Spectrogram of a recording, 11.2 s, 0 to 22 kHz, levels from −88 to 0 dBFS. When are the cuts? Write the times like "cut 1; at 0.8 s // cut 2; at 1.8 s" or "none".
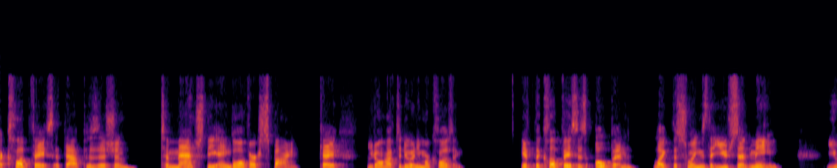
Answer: cut 1; at 4.9 s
